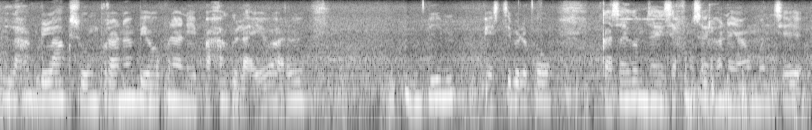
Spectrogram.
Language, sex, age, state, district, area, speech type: Bodo, male, 18-30, Assam, Kokrajhar, rural, spontaneous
